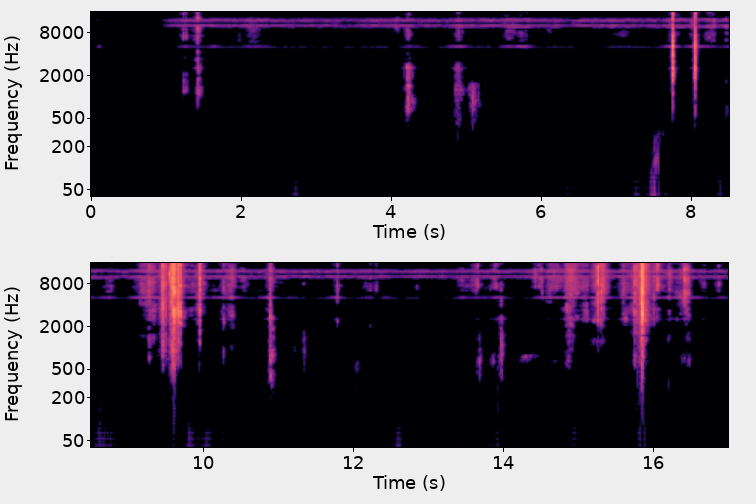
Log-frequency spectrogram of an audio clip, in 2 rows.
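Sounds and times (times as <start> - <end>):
packaging crinkling: 9.3 - 10.0.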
